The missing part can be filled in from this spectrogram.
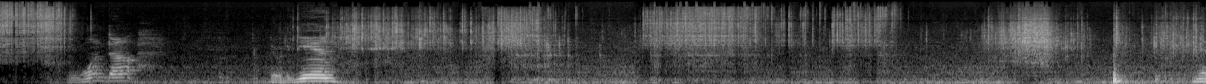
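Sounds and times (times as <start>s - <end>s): popcorn kernels rattling into popper: 0.0s - 0.8s, 2.8s - 9.1s, 9.8s - 12.0s.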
